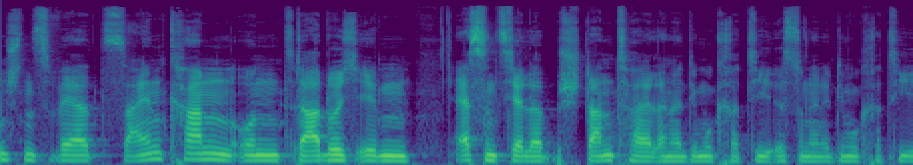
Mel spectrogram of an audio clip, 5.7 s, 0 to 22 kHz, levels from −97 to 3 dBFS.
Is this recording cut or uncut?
cut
